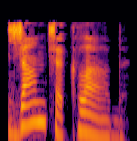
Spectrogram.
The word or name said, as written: zonta club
